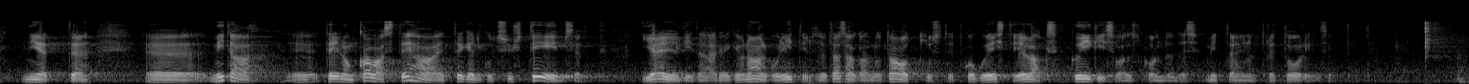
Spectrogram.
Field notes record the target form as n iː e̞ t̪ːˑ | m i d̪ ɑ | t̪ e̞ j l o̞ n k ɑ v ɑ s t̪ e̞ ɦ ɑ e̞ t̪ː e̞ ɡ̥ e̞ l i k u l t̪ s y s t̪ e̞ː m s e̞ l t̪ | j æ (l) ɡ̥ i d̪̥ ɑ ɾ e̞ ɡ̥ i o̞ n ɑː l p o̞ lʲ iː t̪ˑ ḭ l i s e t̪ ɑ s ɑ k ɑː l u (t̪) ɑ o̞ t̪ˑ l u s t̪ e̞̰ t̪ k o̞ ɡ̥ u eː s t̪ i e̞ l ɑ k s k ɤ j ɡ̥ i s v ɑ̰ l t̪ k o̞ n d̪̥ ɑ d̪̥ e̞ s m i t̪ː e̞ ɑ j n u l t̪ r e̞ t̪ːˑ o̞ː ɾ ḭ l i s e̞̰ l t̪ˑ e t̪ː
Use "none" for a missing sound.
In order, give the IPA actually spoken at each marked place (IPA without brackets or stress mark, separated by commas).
l, t̪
